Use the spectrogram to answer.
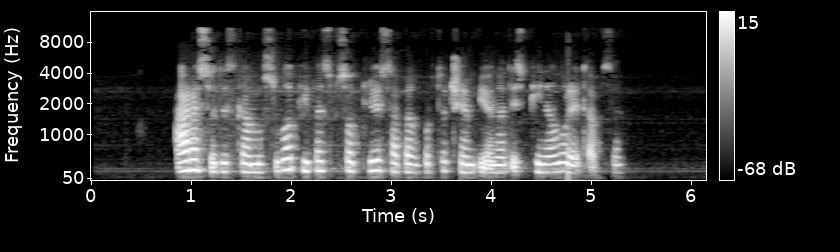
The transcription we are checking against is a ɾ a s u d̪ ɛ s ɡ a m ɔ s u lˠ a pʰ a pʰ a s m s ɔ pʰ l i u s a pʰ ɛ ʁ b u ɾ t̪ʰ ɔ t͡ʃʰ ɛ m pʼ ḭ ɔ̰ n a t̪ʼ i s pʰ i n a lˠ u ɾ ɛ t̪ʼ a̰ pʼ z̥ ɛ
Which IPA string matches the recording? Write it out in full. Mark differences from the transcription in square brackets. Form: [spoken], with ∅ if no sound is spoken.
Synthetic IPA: a ɾ a s [ɔ] d̪ ɛ s ɡ a m ɔ s u lˠ a pʰ [i] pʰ a s m s ɔ pʰ l i [ɔ] s a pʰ ɛ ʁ b u ɾ t̪ʰ ɔ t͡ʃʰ ɛ m pʼ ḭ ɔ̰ n a t̪ʼ i s pʰ i n a lˠ u ɾ ɛ t̪ʼ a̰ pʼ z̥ ɛ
